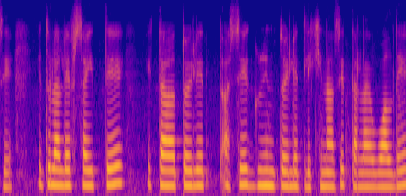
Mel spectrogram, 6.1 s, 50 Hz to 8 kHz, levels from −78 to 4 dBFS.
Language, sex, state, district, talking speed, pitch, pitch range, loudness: Nagamese, female, Nagaland, Dimapur, 130 wpm, 225 Hz, 210-235 Hz, -15 LUFS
